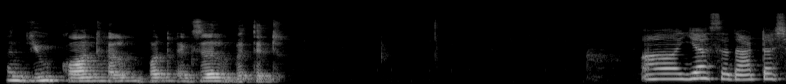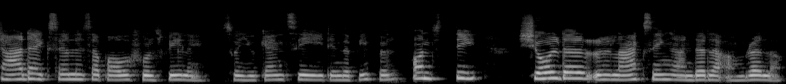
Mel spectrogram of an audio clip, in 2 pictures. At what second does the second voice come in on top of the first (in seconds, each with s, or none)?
none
